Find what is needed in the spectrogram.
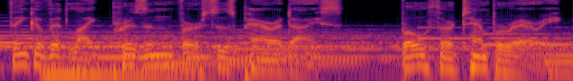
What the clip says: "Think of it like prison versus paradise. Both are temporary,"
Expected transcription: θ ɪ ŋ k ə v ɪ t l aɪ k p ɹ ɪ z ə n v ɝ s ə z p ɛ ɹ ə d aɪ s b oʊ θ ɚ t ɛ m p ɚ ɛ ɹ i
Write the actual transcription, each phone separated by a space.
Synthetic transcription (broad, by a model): θ ɪ ŋ k ə v ɪ t l aɪ k p ɹ ɪ z ə n v ɝ s ə z p ɛ ɹ ə d aɪ s b oʊ θ ɚ t ɛ m p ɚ ɛ ɹ i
